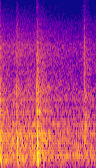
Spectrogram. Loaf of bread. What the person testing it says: we listen for a hollow sound or a crack in the bread which says it's ready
